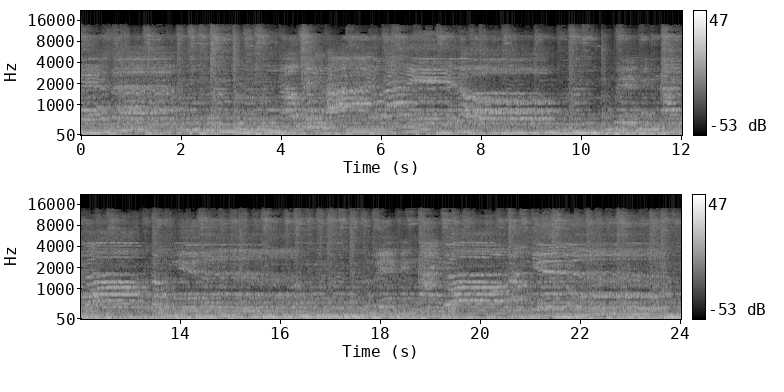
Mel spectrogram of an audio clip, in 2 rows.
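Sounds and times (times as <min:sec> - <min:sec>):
voices singing together: 0:00.0 - 0:24.0
worship band playing: 0:00.0 - 0:24.0.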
